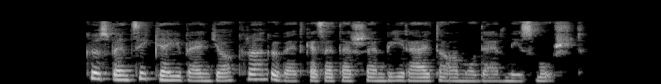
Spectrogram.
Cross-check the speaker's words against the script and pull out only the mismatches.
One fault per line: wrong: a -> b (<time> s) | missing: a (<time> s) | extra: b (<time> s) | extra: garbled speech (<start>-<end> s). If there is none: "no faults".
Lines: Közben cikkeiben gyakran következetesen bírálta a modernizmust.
no faults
